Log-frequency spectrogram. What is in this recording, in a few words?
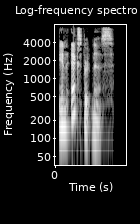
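"inexpertness", British English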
